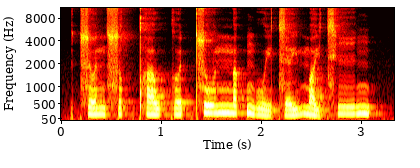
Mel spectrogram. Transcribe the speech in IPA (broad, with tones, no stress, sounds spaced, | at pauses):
t͡s ɵ˧ n s ʊ˨ k̚ pʰ ɐ˨ w k ɵ˨˥ t̚ t͡s uː˥ n n̪ ɐ˥ k̚ ŋ uː˨˩ j t͡s e˨˥ j m ɐ˨ j t͡sʰ iː˥ ŋ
